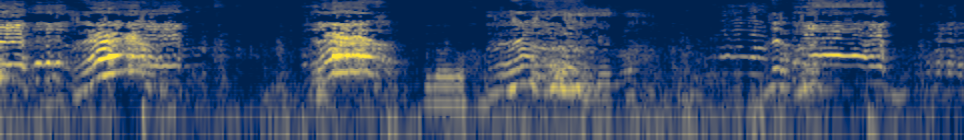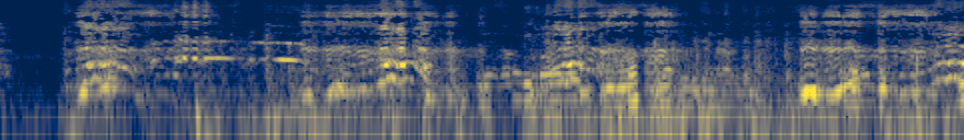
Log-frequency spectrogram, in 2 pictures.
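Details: Goats being given vitamins at a goat farm, giving repeated shaky, nasal bleats at irregular intervals across the recording, overlapping with steady human conversation.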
